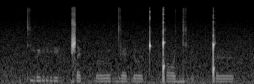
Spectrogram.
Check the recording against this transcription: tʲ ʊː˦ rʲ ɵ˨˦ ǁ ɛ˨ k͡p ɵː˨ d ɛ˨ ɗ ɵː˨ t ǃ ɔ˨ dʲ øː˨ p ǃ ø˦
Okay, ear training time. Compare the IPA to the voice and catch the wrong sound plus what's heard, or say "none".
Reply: none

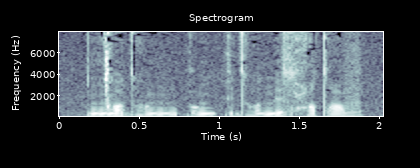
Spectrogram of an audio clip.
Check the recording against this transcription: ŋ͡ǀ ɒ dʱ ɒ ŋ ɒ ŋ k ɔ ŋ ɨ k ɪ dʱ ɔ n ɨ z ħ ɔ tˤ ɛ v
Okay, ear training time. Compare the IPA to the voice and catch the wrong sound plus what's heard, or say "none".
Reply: none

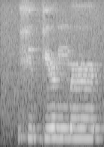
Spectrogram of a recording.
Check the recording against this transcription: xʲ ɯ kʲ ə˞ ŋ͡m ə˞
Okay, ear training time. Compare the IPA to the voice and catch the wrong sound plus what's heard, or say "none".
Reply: none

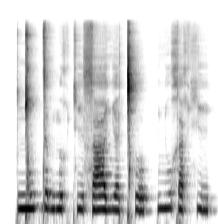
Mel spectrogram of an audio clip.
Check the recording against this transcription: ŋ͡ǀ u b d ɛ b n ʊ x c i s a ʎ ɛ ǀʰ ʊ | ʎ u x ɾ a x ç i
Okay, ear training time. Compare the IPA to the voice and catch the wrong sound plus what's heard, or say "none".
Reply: none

